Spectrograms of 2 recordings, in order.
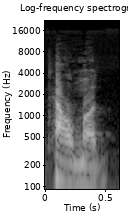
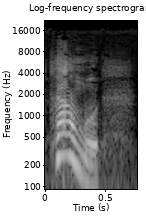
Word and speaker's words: Talmud: T-A-L-M-U-D. And I was calling it Talmud. And Amy, my daughter, they're not my daughter-in-laws, they're my daughter. She asked how to pronounce that. And it's Talmud, M-O-O-D, I guess.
